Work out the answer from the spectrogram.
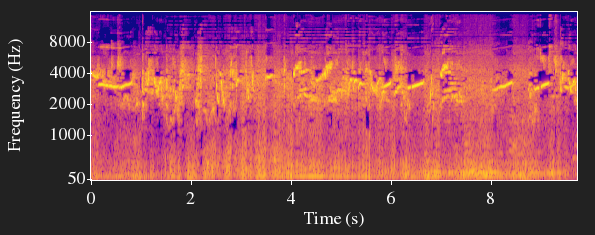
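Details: Caged Oriental magpie-robin, a former Cianjur contest bird, repeating sharp upslurred whistles and buzzy notes in a busy sequence, with a steady low hum and some background noise.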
